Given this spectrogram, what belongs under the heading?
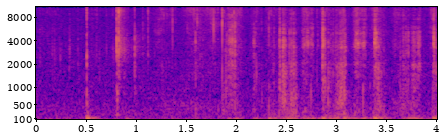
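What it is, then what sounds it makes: Dry, crumbly bar soap. A small curved knife, held in purple nitrile-gloved hands, carves and scrapes thin crunchy flakes off a dry, crumbly Svoboda green-tea toilet soap bar. Quiet, dry, bright scraping crackles are punctuated by sharp crisp snaps and tearing crunches that stop almost instantly, with a faint low thump under some cuts.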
